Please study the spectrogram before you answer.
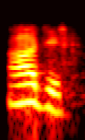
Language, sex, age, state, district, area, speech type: Nepali, female, 45-60, West Bengal, Kalimpong, rural, conversation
